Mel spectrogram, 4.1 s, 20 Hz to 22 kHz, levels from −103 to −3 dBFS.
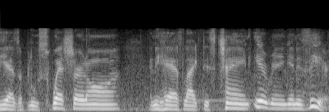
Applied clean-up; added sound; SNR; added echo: none; none; none; none.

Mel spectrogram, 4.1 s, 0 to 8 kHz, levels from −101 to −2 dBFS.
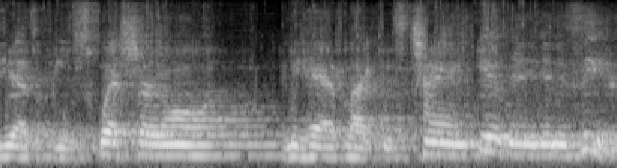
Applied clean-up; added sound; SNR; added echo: neural separator model SepFormer DNS4.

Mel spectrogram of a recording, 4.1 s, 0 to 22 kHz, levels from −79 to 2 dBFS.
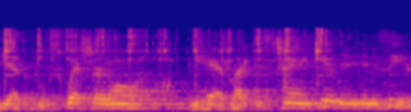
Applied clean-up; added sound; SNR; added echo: none; Liquid; 14 dB; reverberation time 2.5 s.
